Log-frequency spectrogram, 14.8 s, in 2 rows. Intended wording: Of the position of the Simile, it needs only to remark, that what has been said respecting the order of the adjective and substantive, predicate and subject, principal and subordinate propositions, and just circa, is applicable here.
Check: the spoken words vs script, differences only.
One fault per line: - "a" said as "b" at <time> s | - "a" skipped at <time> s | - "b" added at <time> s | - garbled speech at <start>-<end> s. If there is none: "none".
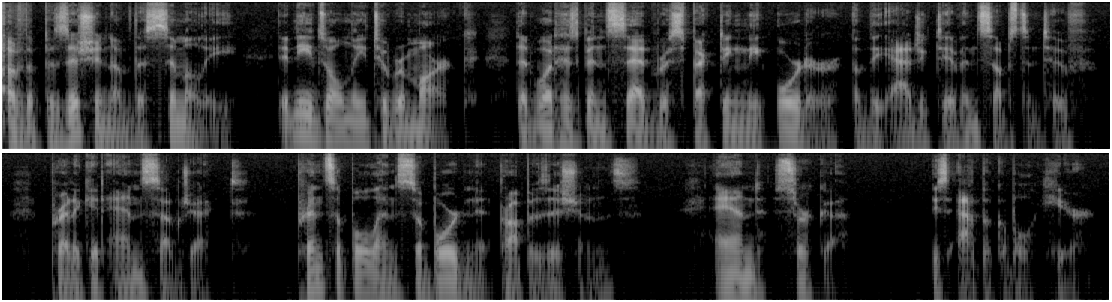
- "just" skipped at 12.5 s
